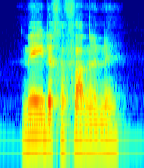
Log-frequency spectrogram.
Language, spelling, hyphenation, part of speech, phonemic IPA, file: Dutch, medegevangene, me‧de‧ge‧van‧ge‧ne, noun, /ˈmeː.də.ɣəˌvɑ.ŋə.nə/, Nl-medegevangene.ogg
- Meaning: a fellow prisoner, a coprisoner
